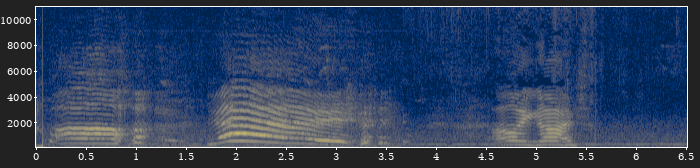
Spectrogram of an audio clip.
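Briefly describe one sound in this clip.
A young woman laughs loudly nearby.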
